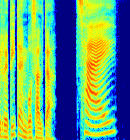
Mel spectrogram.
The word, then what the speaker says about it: 才: 才才才才才才才 Se pronuncia con el segundo tono.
